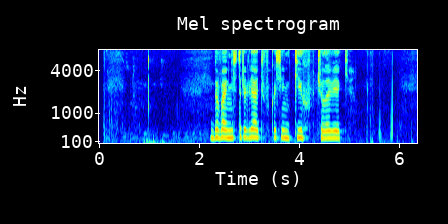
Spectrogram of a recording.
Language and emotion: Russian, neutral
